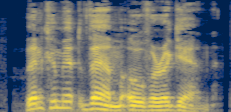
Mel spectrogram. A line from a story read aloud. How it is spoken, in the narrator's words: he said gravely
